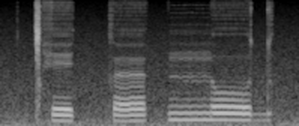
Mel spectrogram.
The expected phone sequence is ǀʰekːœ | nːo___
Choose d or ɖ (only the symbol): d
